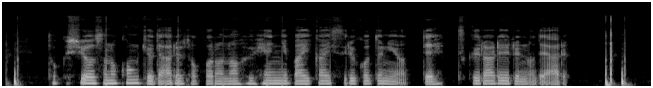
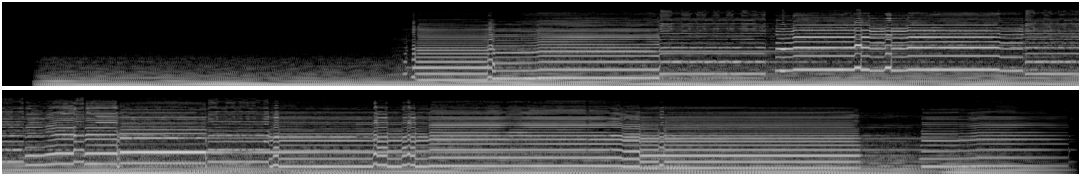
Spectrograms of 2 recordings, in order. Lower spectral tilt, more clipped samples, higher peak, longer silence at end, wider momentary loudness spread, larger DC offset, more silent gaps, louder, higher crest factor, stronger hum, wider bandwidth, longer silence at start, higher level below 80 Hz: first, -7 dB/octave vs -4 dB/octave; neither; about the same, -2 dBFS vs -4 dBFS; about the same, 0.2 s vs 0.1 s; second, 7 LU vs 14 LU; neither; neither; second, -26 LUFS vs -18 LUFS; first, 24 dB vs 14 dB; neither; second, 11.5 kHz vs 15 kHz; second, 0.05 s vs 0.3 s; second, -44 dBFS vs -26 dBFS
